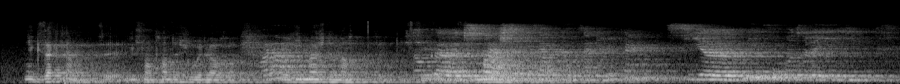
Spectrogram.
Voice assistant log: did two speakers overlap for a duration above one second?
Yes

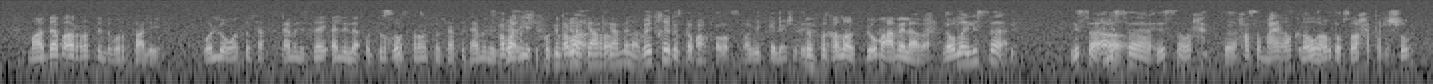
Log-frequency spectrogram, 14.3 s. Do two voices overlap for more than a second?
Yes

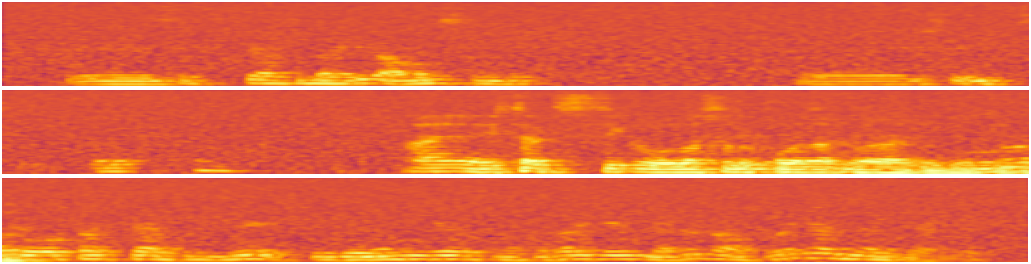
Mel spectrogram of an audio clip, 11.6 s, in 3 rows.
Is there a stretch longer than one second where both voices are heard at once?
Yes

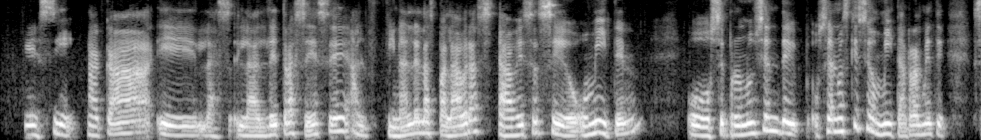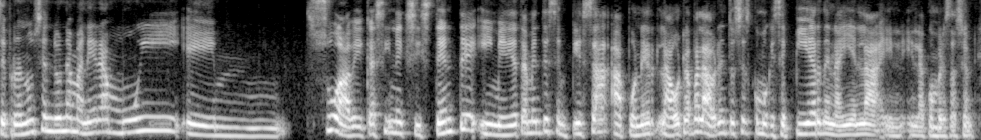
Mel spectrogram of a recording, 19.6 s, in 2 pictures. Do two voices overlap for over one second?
No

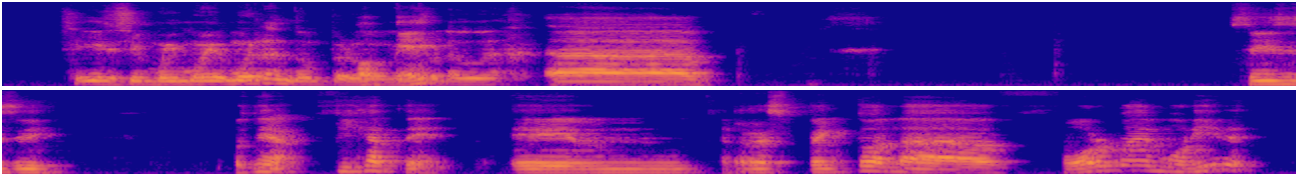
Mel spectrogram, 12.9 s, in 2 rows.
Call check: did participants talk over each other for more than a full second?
No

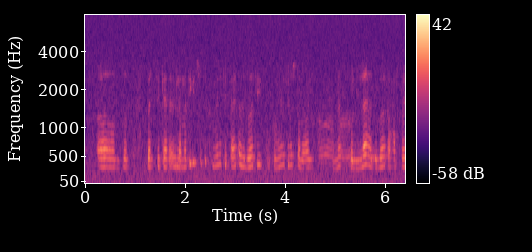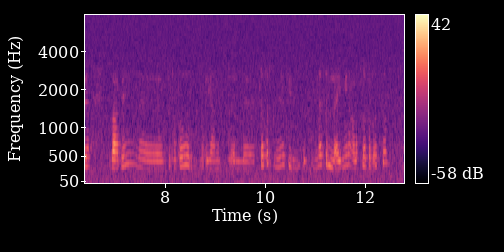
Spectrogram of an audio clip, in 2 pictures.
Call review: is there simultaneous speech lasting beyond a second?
Yes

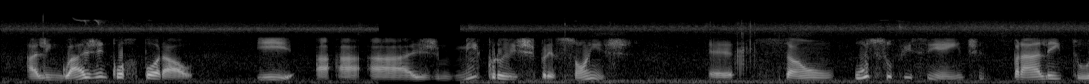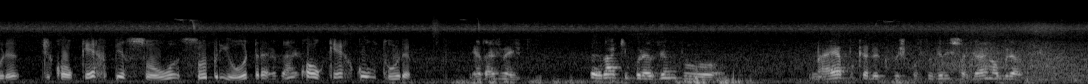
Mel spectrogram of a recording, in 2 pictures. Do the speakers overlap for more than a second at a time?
No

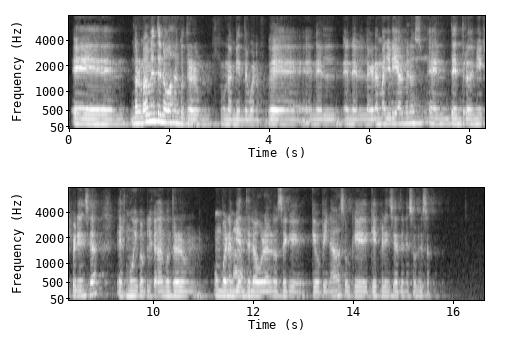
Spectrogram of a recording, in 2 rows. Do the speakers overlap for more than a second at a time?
Yes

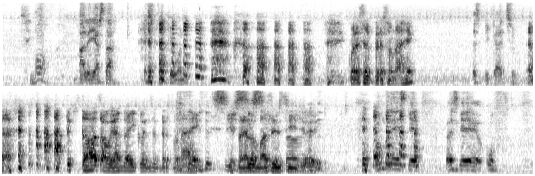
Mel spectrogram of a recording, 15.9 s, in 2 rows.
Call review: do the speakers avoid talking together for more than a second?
No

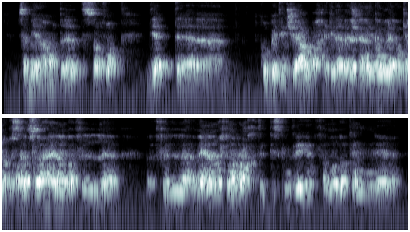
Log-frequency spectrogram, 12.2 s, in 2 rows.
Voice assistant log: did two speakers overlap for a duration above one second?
Yes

